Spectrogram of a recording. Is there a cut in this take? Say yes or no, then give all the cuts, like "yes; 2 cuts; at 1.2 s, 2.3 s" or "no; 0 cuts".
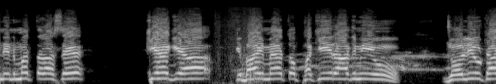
yes; 1 cut; at 2.2 s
